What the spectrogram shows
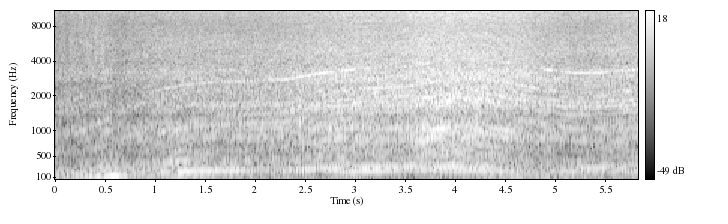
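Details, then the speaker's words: Toyota Celsior / Lexus LS400 1UZ V8 with fouled plugs, long unused and running poorly: revs climb and hang unevenly, tone wavering rather than rising cleanly; still not running right, and a 20 V supply to the AFM was found. "Got to remember it's got foul plugs, it's been running terribly."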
